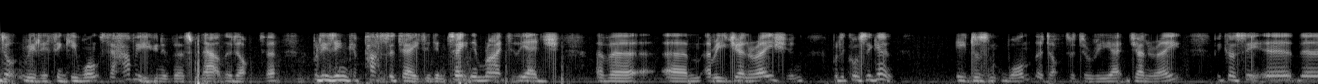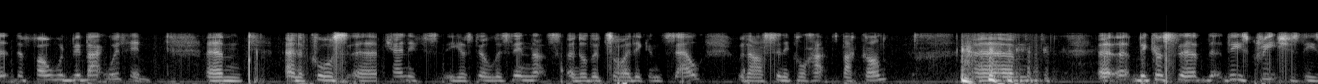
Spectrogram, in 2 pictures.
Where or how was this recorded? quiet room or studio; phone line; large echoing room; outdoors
phone line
